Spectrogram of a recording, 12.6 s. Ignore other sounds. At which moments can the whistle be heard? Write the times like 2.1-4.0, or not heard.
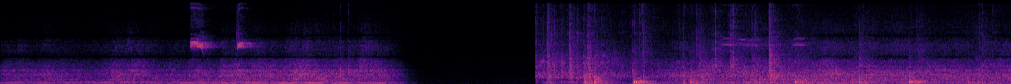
2.4-3.1, 7.9-10.1.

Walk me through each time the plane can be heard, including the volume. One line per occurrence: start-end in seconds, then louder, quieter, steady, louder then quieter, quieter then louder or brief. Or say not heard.
0.0-5.0 louder
8.2-12.6 steady.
